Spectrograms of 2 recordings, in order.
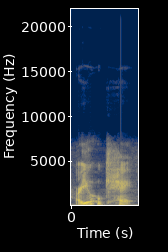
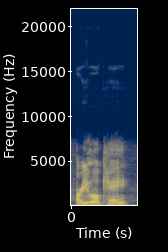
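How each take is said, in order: First: Voice crack. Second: Said in the usual way. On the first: Real, not acted. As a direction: voice cracking on a question. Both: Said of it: "Voice crack".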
